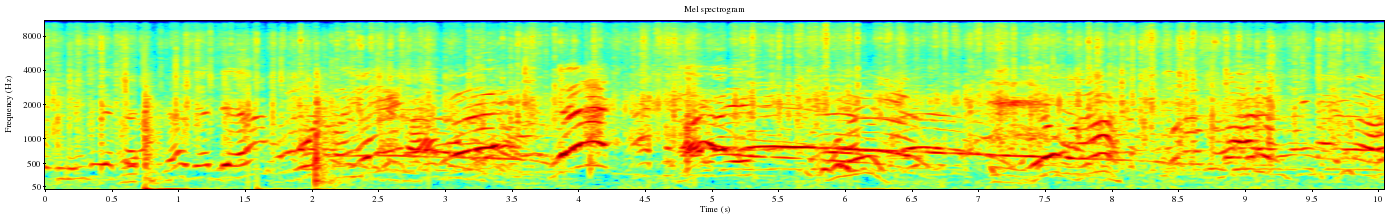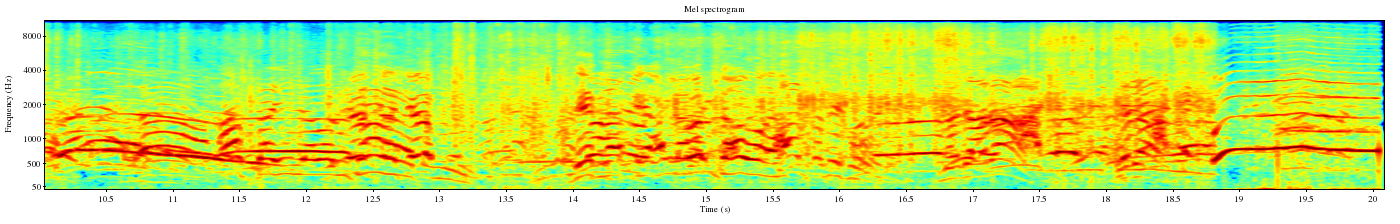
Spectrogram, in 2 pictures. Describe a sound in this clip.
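A crowd of men talks and shouts loudly nearby.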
